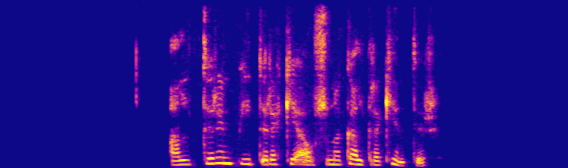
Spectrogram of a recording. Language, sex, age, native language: Icelandic, female, 40-49, Icelandic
